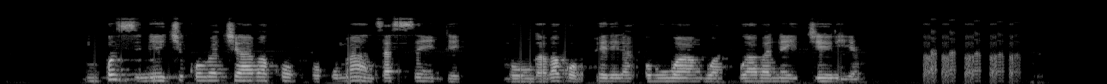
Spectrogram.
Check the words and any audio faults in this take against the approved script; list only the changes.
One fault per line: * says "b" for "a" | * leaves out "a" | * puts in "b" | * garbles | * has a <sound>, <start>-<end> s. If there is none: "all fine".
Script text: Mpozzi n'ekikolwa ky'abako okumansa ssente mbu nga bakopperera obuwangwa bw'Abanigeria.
* has a laugh, 9.2-10.2 s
